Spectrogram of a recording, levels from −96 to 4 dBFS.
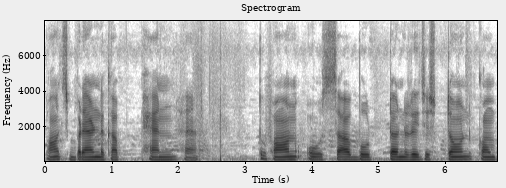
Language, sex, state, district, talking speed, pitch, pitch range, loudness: Hindi, male, Bihar, Katihar, 90 wpm, 140 Hz, 135-145 Hz, -20 LUFS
